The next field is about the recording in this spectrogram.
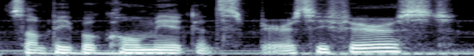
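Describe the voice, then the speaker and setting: A man's voice: medium pitch, animated, fairly quick, soft background music, close to an everyday voice. A man playing a haunted, paranoid conspiracy theorist, rambling uneasily and confidingly in an audio drama taped diary. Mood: uneasy, defensive.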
